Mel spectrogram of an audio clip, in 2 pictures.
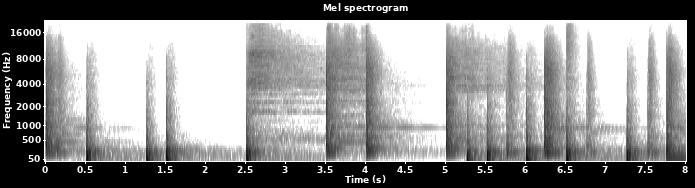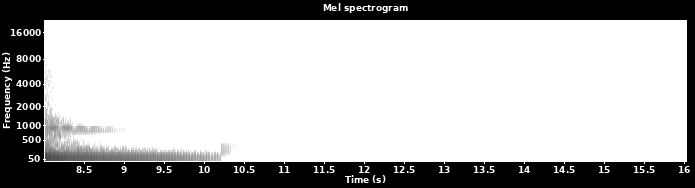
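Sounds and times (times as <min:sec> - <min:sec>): crash cymbals: 0:00.0 - 0:01.0, 0:02.5 - 0:09.4.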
